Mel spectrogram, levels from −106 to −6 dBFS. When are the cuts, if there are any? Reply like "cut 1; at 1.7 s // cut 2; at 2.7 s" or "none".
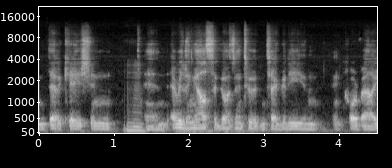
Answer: none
